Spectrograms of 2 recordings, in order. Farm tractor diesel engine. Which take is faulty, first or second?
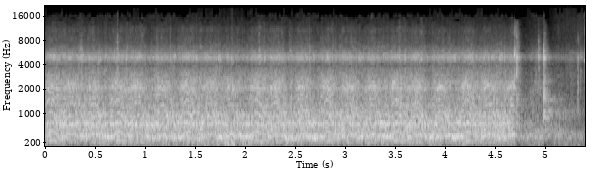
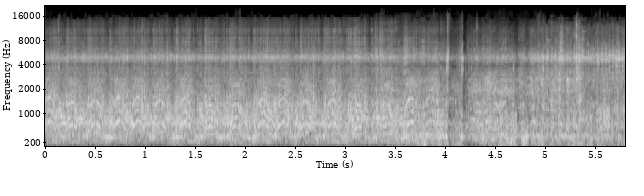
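first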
